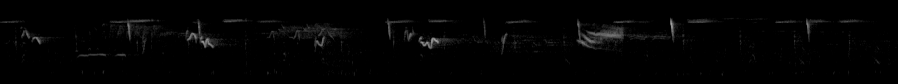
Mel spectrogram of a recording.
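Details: Canada jay vocalising: a mix of sharp high chips, slurred whistles and short rasping notes in irregular bursts over about nine seconds, with a quiet outdoor background.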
